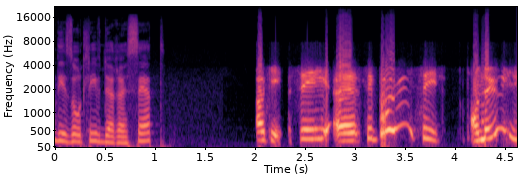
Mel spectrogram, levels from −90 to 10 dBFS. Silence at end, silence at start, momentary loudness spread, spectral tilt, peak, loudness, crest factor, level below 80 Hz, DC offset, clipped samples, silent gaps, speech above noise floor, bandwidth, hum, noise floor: 0 s; 0 s; 12 LU; -5 dB/octave; 0 dBFS; -11 LUFS; 12 dB; -42 dBFS; under 0.1%; 0.6%; none; 54 dB; 14.5 kHz; none; -64 dBFS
